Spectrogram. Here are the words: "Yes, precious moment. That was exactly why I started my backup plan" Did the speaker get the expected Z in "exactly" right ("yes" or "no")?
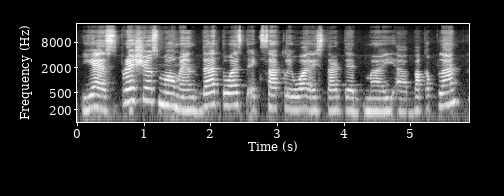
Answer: no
